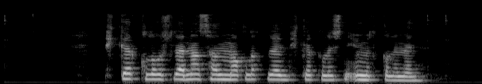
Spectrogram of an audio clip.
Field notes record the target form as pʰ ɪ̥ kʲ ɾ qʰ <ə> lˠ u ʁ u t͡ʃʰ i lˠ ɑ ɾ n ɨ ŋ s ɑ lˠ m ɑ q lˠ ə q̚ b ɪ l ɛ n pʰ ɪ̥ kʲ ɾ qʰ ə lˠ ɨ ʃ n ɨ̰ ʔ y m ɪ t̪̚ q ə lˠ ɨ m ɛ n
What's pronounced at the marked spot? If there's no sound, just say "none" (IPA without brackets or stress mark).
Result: ə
